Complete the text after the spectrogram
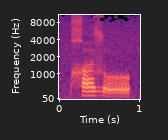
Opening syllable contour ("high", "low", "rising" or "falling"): low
